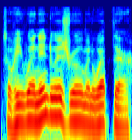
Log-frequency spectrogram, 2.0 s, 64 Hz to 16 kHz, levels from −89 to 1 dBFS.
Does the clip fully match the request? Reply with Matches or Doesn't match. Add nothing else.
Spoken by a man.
Matches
